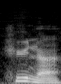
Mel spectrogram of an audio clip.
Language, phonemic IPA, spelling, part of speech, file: German, /ˈhyːnɐ/, Hühner, noun, De-Hühner.ogg
- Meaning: 1. nominative/accusative/genitive plural chicken of Huhn 2. a loud group of women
